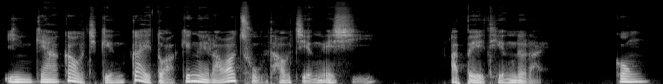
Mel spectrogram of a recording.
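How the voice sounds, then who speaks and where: A man's voice: low voice, lively intonation, unhurried, mellow, husky, no echo, studio quality. A man with a Taiwanese accent narrating a scripted audio drama as a storyteller.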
